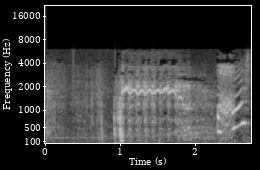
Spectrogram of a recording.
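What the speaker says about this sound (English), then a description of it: "Horses. You got horses hidden back in the woods." Horses neigh and whinny in an old-time radio adventure drama set by the woods, a loud, close whinny with a long wavering cry, then a second sharp neigh near the end over faint background clatter.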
